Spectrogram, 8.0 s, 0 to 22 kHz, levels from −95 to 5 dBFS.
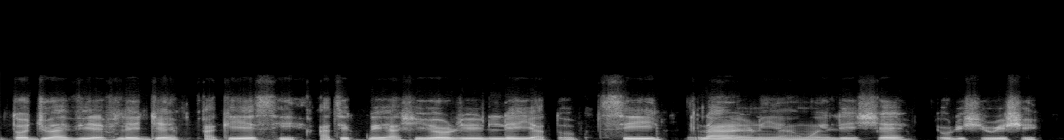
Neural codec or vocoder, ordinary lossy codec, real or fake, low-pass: none; Opus, 24 kbps; real; 7.2 kHz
